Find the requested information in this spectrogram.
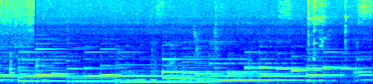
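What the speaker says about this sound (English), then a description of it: "just to brown the onions and the meat" Onions and mutton brown in butter over high heat, a soft steady sizzle with occasional stirring beneath prominent background music.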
